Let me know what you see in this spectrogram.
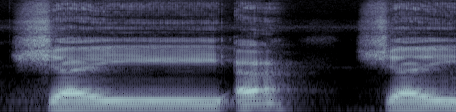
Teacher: dibaca tawassut atau isba', panjangkan lin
